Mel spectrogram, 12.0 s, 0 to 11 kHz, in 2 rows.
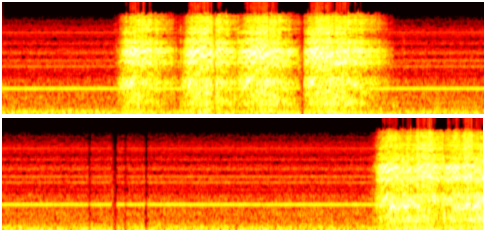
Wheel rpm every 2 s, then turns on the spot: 10, 90, 50, 0, 0, 90.
none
